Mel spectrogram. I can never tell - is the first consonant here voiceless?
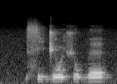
yes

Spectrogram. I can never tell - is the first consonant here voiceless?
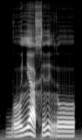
no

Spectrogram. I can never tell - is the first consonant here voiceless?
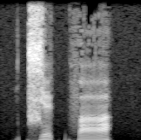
yes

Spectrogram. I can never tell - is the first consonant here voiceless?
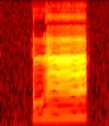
no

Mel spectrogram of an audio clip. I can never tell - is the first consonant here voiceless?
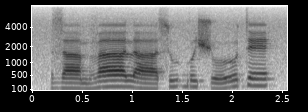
no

